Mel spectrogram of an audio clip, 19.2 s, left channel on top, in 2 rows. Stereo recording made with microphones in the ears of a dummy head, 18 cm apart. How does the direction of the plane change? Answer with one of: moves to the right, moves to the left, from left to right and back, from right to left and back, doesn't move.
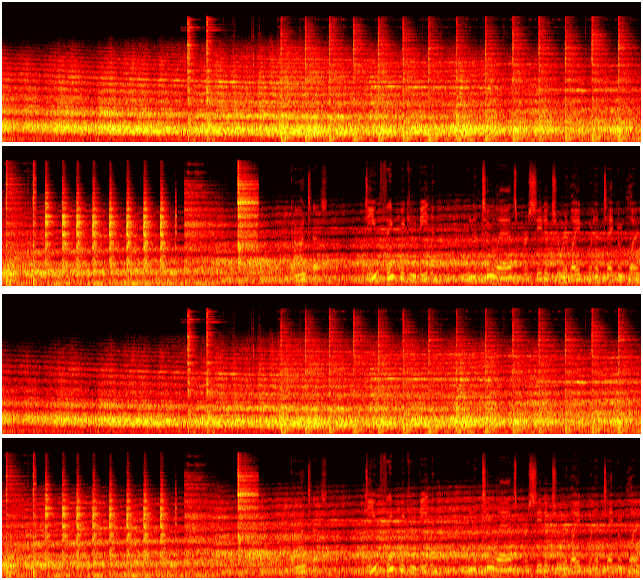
moves to the right.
